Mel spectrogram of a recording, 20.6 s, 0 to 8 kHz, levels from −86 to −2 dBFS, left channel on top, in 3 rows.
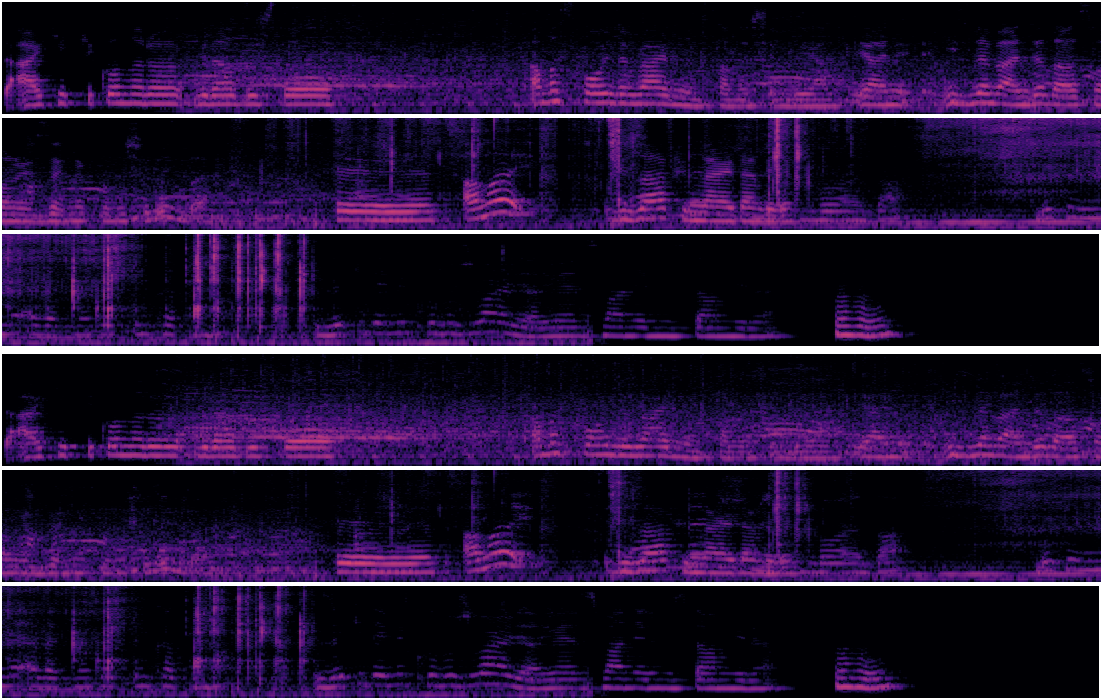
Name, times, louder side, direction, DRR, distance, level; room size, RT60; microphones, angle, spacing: voice 1, 0.0-2.1 3.3-8.2 8.9-10.1 10.7-11.8 18.9-19.3, left 2 dB, 65° left, 1.0 m, -47 dB
Crowd, 0.9-8.9, right 3 dB, 20° right, 0.8 m, -54 dB
voice 2, 7.7-8.1 9.1-9.5 9.8-10.2 10.6-12.5 13.3-15.2 15.7-18.6, right 1 dB, 45° right, 1.4 m, -58 dB
sound 1, 8.2-17.4, left 10 dB, 25° left, 0.4 m, -45 dB
9.7 x 4.3 x 4.7 m
head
